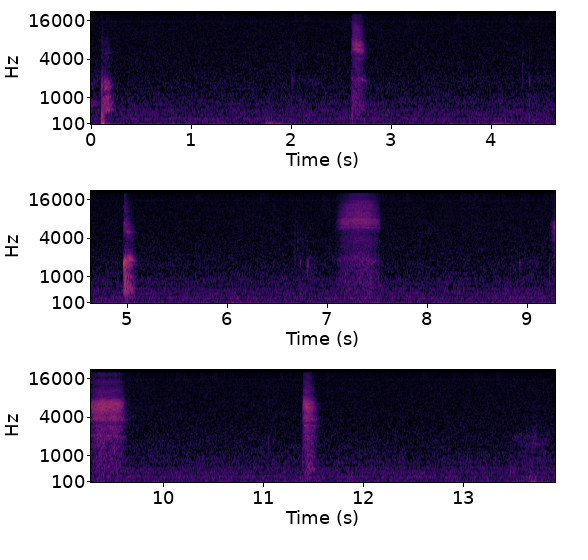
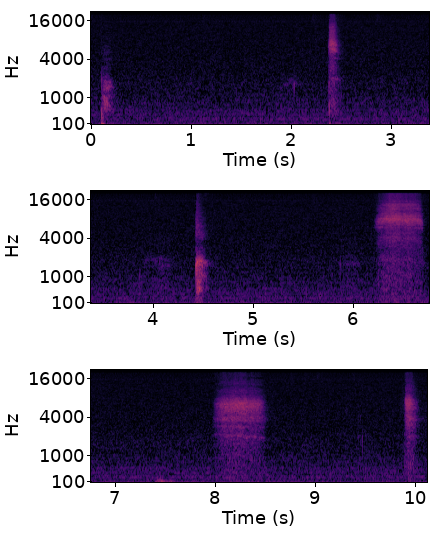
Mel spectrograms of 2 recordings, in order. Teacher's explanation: Your throat does not vibrate because your voice is off. That is why we call it unvoiced or voiceless sounds.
